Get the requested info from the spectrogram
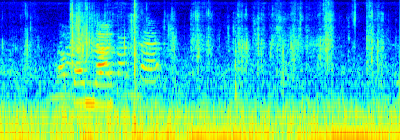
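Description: Children's badminton rally: a few light clicks of rackets hitting the shuttlecock and footsteps, with a brief child's voice about a second in and a steady low hum underneath.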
